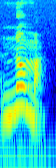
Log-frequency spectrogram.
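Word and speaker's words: νόημα: Quiero que entienda que aquí la palabra sentido es la palabra 3540 que se pronuncia noma.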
